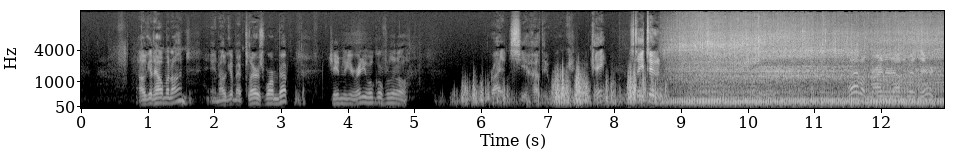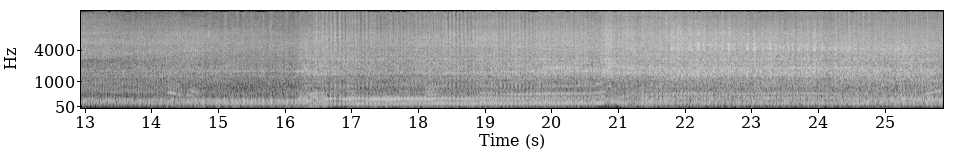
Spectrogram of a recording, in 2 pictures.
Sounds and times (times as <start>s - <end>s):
Outside, rural or natural: 0.0s - 25.8s
Speech: 0.8s - 5.0s, 6.1s - 8.8s, 11.5s - 12.8s, 14.2s - 14.8s
Vehicle: 8.6s - 25.8s.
